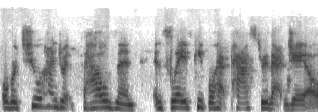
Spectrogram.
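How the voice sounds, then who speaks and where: A woman's unremarkable speaking voice with an American accent, fairly high in pitch, with ordinary pitch variation and a fairly slow pace, in a dry, close sound with no echo. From US Northeast, Philadelphia. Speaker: novelist. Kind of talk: interview.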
